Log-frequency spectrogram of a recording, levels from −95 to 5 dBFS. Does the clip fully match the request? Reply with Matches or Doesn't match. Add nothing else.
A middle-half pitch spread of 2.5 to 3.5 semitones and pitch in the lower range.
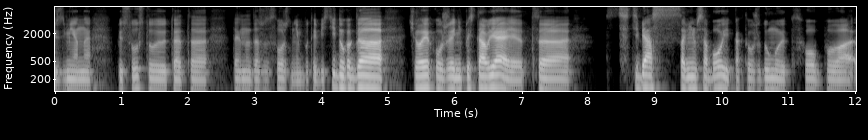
Matches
